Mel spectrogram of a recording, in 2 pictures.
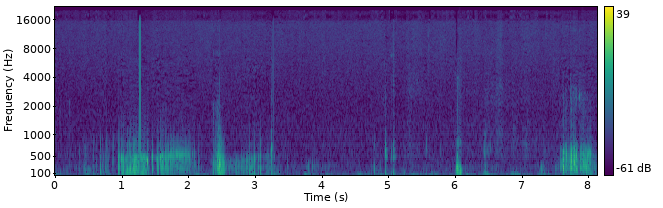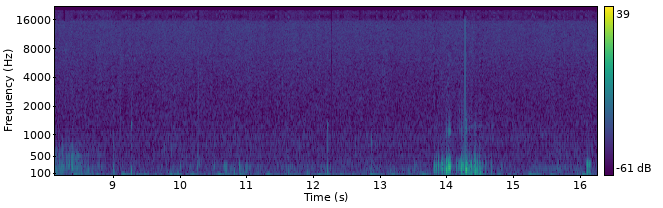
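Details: Stomach growling recorded after drinking a beverage: irregular gurgles, squelches and low rumbling bursts from the belly, ordinary digestive bowel sounds.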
